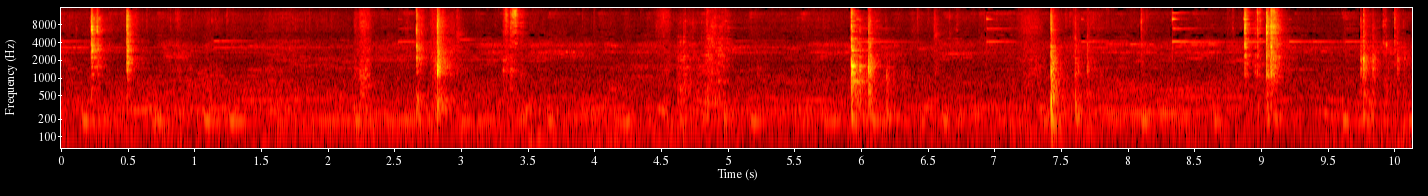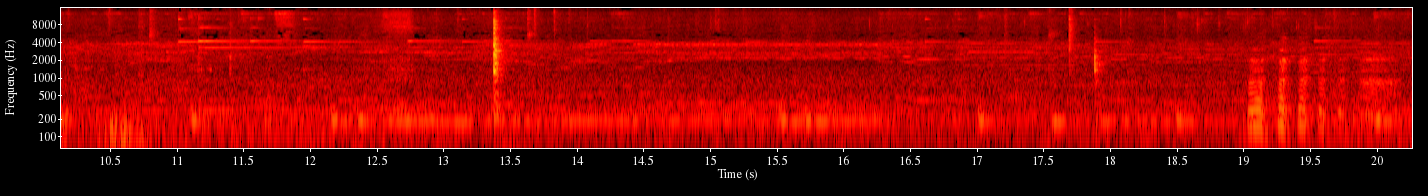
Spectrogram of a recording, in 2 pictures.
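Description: Utensils and plates clinking as grilled pork tenderloin is served onto a plate: a dozen or so scattered sharp clinks and knocks over a steady low hum.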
